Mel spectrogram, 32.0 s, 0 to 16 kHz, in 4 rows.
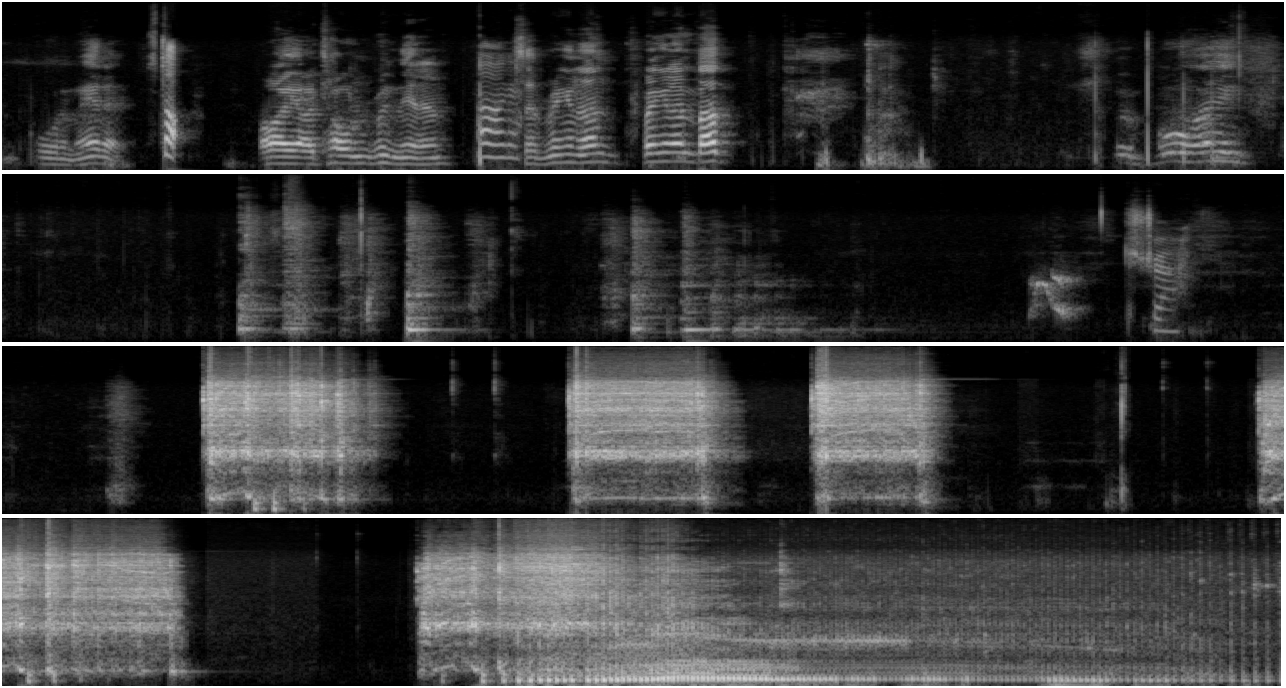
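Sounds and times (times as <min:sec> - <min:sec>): electric starter cranking: 0:17.3 - 0:18.4, 0:19.6 - 0:22.0, 0:23.8 - 0:25.2, 0:26.6 - 0:32.0
small engine running: 0:17.3 - 0:18.4, 0:19.6 - 0:21.9, 0:23.9 - 0:25.2, 0:26.6 - 0:32.0.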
